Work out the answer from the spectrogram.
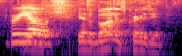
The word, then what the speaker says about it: brioche: How do you pronounce this? Brioche? Brioche. Brioche.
